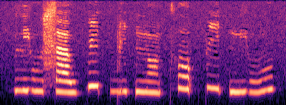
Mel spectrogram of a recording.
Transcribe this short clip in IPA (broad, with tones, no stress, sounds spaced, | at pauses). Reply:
l j u˨˩ s a˨˩ w p ĩ˦ k̚ b i˨ ʔ n̪ ɔ̃˨˩ t̪ʰ o˦ ʔ p i˦ ʔ m j u˨˦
